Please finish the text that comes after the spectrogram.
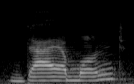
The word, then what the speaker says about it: diamond: are not pronounced diamond diamond is just the eye that has the I sound the a is not pronounced if the area to be pronounced maybe it would have taken the special sound we call the schwa sound inverted e e written downward so it would have been diamond diamond no so it can't it won't be that so we have bum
